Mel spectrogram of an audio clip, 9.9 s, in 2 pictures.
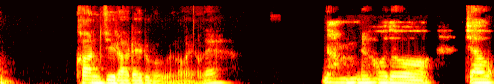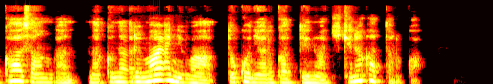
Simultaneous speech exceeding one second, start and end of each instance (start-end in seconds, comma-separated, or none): none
